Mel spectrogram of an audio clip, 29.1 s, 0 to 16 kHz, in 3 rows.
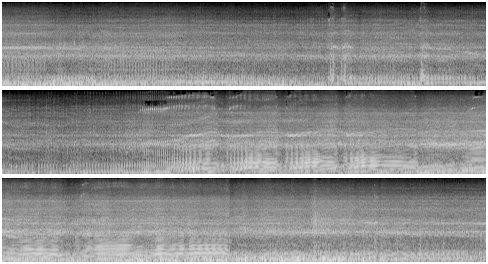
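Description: Husaberg FS650 supermoto's single-cylinder four-stroke engine heard on board while riding. It pulls steadily, eases off about ten seconds in, then rises in pitch several times in a row as it accelerates up through the gears, and settles into a steady cruise near the end.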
